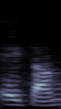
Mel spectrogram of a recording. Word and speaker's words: Etham: Etham, th. Again, it's okay to say Etham. The way I've taught you the Sephardic pronunciation, because that's what Kalal Yisrael uses today.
